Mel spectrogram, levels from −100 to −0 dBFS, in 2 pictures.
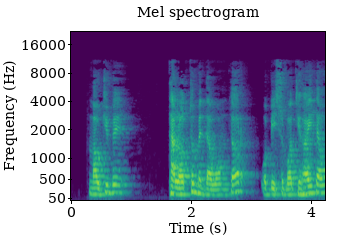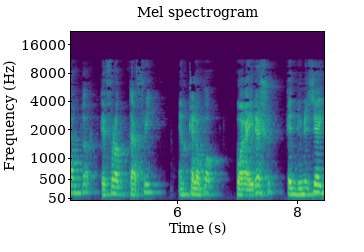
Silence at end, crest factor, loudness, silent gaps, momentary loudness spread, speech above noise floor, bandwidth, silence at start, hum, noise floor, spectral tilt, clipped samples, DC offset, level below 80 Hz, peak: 0 s; 20 dB; -22 LUFS; none; 13 LU; 57 dB; 11.5 kHz; 0.3 s; none; -78 dBFS; -6.5 dB/octave; under 0.1%; under 0.1%; -62 dBFS; -2 dBFS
